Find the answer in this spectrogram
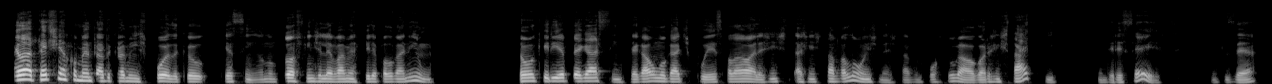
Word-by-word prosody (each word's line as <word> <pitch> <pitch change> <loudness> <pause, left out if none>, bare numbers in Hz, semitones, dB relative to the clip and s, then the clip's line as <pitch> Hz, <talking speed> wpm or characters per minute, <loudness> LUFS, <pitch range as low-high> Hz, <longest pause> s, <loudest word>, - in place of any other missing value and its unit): Ela 225 +2 +12
até 220 0 +7
tinha 235 +1 +3
comentado 175 -7 +2
com 150 0 -2
a - - +3
minha 145 -2 -1
esposa 135 -1 +2
que - - -11
eu 130 -2 +1
que, - - -4
assim, 130 -4 -6
não 125 0 -7
tô 155 - +4
afim 140 -1 0
de 140 - -2
levar 130 -1 +2
minha 130 -1 -1
filha 130 +1 -3
para 125 - -2
lugar 130 0 -2
nenhum. 160 -7 -2 0.8
Então, 150 +2 +3
eu 155 - +2
queria 155 0 +2
pegar, 155 0 +3
assim, 155 -7 -8
pegar 120 +4 -1
um 150 - 0
lugar, 135 -4 0
tipo, 125 -1 -9
esse, 115 +1 -4
e - - -38
falar: 130 +1 0
"Olha, 120 -4 0
a - - -7
gente 130 +2 -9
a 120 - -4
gente 120 0 -8
estava 135 0 -4
longe, 130 - -3
né, 105 - -13
gente 95 - -18
estava 105 +1 -16
em 105 - -17
Portugal. 115 +1 -5
Agora 105 +2 -3
a - - -10
gente 125 0 -10
tá 135 - +1
aqui, 105 -2 -10 0.4
o 105 - -15
endereço 105 +1 -8
é - - +1
esse, 90 -3 -9 0.3
quem 100 - -21
quiser, 110 +4 -6
130 Hz, 270 wpm, -22 LUFS, 115-150 Hz, 0.8 s, Ela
